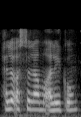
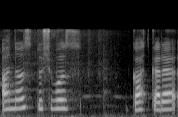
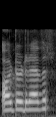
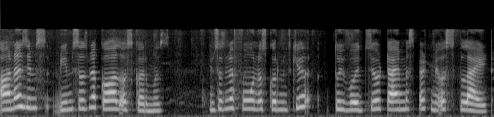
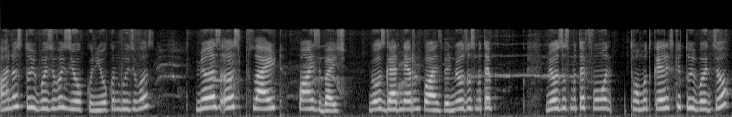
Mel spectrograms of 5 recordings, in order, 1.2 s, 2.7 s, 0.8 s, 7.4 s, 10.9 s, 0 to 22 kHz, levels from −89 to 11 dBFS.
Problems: background sounds at intervals, background conversations at intervals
